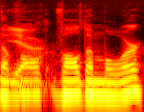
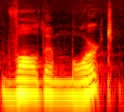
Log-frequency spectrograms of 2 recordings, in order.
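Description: First: The final T is silent. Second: The final T is clearly sounded. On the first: "in that way where it's a silent T at the end" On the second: "starts to refer to him as Voldemort"

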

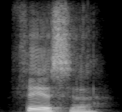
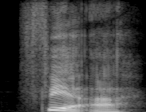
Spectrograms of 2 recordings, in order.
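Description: First: The t is replaced entirely by an s sound. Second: The t is replaced by a glottal stop. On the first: "it just goes the whole hog and becomes s" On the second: "if you say theatre in Cockney, you'll get a glottal stop"

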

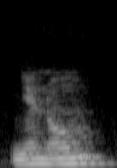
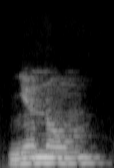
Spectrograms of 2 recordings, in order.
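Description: Both takes have the same delivery.

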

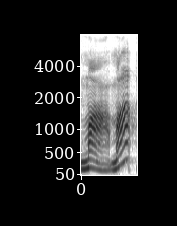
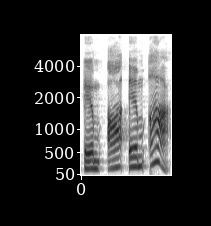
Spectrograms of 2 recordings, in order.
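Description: First: The word is said as two syllables. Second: Each letter is sounded out separately. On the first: The speaker calls it right. "а мы читаем" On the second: The speaker calls it wrong. "Если бы мы произносили эти буквы так, то и читать мы должны были"

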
